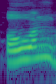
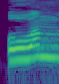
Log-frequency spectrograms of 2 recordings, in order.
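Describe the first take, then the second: First: The word ends nasally with the lips open. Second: The word ends with the lips closed. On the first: The speaker calls it right. "ਸਾਡਾ ਜਿਹੜੇ ਬੁੱਲ ਨੇ ਉਹ ਬੰਦ ਨਹੀਂ ਹੋਣੇ ਚਾਹੀਦੇ" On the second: The speaker calls it wrong. "ਓਵਮ ਵੀ ਨਹੀਂ ਪੜ੍ਹਨਾ"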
